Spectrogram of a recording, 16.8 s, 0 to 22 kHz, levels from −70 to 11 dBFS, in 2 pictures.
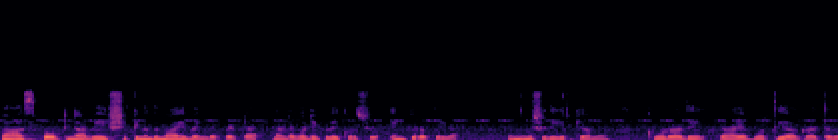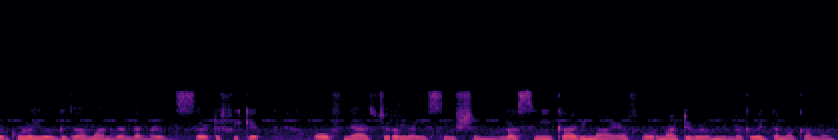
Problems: constant background noise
